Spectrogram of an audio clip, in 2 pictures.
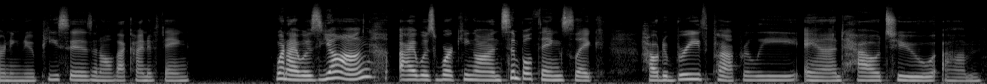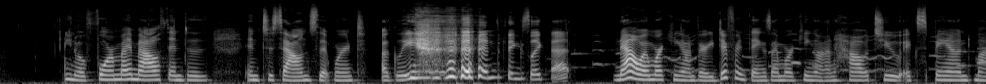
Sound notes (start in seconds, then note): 14.0 laughs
